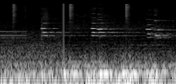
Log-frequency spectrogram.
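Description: Background music with scattered pitched notes over a steady low rumble of a car driving, heard from inside the car.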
